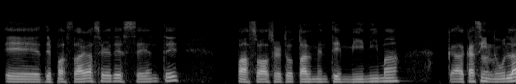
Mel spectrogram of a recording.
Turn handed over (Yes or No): No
